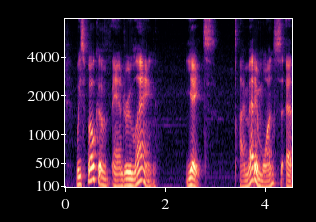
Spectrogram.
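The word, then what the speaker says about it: Yeats: to help you um you are pronouncing ye's name like the word beats um but I I was hoping that you would start pronouncing it like the word Gates so Yates like rhymes with Gates can you pronounce it like that from now on got it I'll pronounce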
